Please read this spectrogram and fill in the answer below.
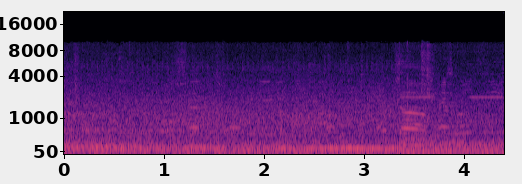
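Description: Propane-powered Toyota forklift engine running steadily, a low drone that rises a little in pitch for a second before settling. Near the end a reversing beeper starts, short high beeps under a voice.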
